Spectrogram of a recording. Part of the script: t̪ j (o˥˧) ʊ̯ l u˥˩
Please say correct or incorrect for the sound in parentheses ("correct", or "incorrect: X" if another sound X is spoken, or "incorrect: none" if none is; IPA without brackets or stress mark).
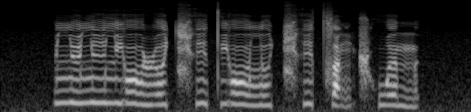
correct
